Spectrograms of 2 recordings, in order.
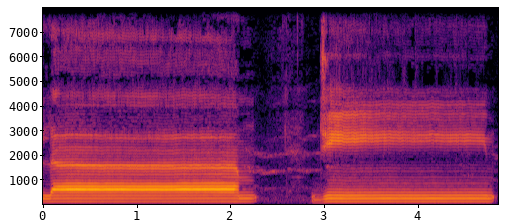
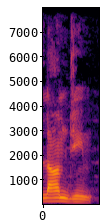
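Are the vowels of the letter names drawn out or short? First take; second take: drawn out; short. First: The vowels of both names are drawn out. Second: The vowels of both names are kept short. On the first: This is the proper way to read. The speaker calls it right. "इन हरफों के नाम खिंचते हैं" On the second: The reading is done but has no beauty. The speaker calls it wrong. "अगर हम इसको ऐसे पढ़ करके निकल जाएं"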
